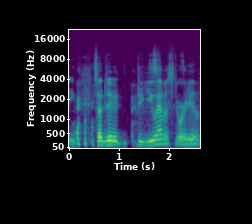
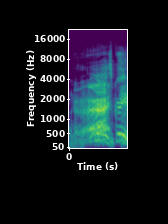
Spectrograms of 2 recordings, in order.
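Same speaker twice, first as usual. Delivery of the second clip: sarcastic shout; 13 semitones higher, 9 dB louder than usual. Acted. Exaggerated shout reply.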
